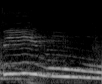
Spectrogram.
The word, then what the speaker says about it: Temu: all timu u come non è temu è timu non è Tem Sì allora si scrive temu però si legge timu Guardate quanto è bella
